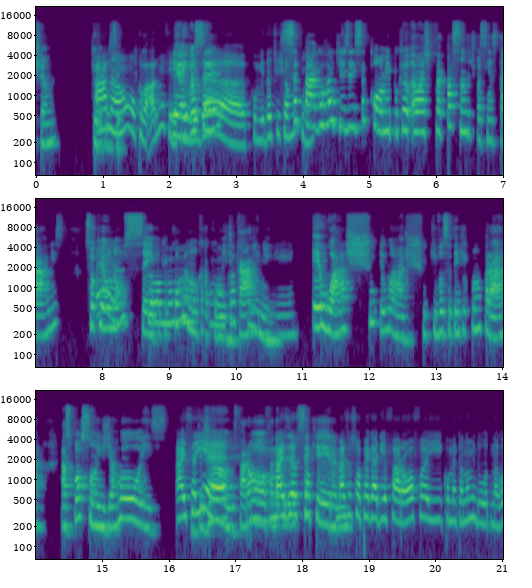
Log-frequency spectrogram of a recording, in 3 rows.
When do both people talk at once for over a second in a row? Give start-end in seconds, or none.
7.9-10.6, 16.1-18.7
